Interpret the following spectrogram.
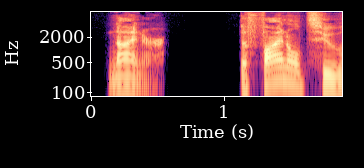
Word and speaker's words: niner: The N in the call sign represents the phonetic word November and each digit is pronounced individually using the corresponding word in the phonetic alphabet 1 6 niner.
